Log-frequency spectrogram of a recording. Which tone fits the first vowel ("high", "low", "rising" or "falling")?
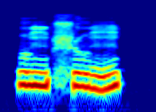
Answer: rising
